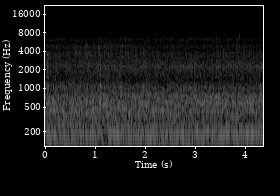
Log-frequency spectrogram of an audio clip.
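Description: Frog legs wrapped in bacon frying in oil in a skillet, a faint steady sizzle, with a low steady hum underneath.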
